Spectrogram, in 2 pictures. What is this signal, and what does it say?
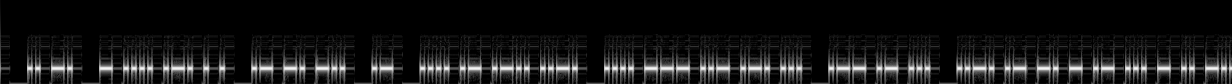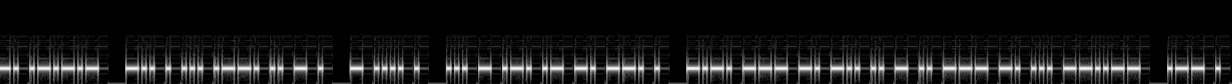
Morse code, heard as a keyed tone, about 30 wpm, 750 Hz. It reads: IN THREE AND A HALF HOURS WAS FANTASTIC. DESPITE THE STRANGE CONDITIONS, WE
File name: cwa / W1AW-Level3 / 30WPM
